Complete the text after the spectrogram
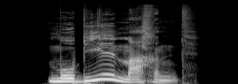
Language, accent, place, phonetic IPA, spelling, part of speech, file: German, Germany, Berlin, [moˈbiːlˌmaxn̩t], mobilmachend, verb, De-mobilmachend.ogg
- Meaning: present participle of mobilmachen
